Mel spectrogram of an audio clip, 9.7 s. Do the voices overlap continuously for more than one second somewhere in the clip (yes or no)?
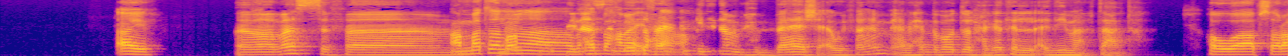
yes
